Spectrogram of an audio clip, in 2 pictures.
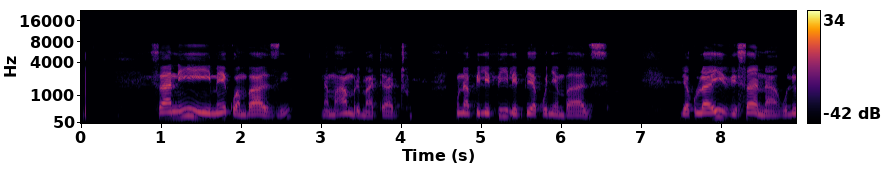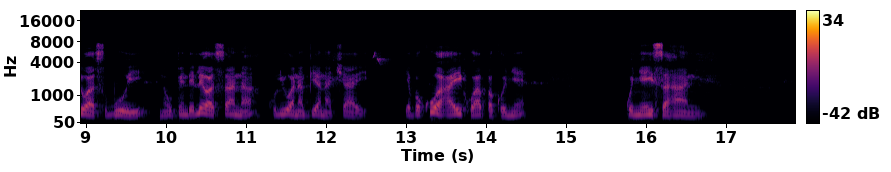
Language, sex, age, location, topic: Swahili, male, 18-24, Mombasa, agriculture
